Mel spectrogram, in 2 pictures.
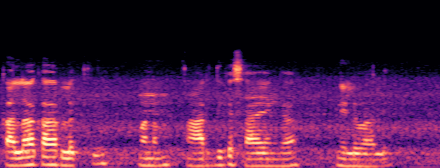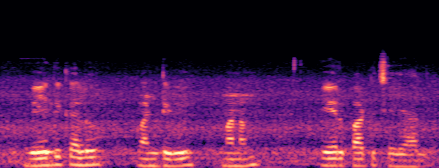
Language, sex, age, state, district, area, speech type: Telugu, male, 18-30, Telangana, Suryapet, urban, spontaneous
